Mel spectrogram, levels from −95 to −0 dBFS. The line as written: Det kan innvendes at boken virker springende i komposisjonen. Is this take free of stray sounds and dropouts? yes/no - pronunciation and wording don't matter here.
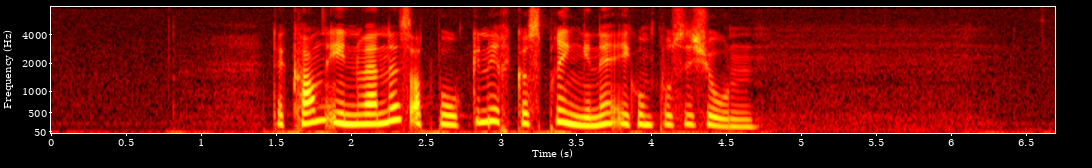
yes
